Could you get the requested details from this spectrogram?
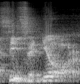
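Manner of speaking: loud put-on voice of a burly wrestler speaking Spanish. Joking about imagining wrestlers, acting one out: mock wrestler speaking Spanish. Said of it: "big dudes with hairy chests speaking Spanish".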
